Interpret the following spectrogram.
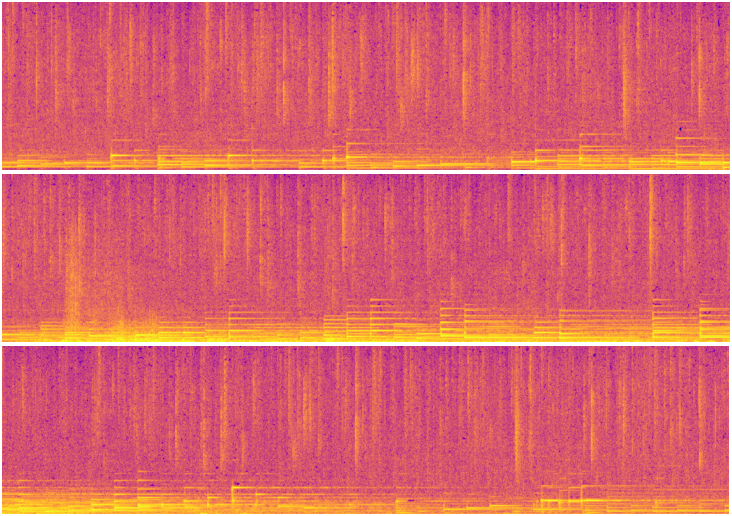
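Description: Slow, soft solo piano playing over steady falling rain. About eleven seconds in, a deep roll of thunder swells, loudest about a second later, and slowly dies away under the piano.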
